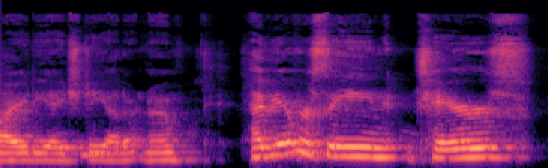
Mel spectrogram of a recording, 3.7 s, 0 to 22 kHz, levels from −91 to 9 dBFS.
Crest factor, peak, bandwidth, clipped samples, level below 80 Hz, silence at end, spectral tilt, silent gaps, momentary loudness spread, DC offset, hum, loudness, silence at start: 14 dB; -6 dBFS; 16.5 kHz; under 0.1%; -70 dBFS; 0.15 s; -5.5 dB/octave; none; 11 LU; under 0.1%; none; -18 LUFS; 0 s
